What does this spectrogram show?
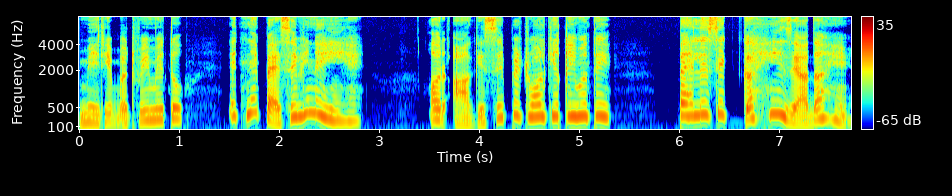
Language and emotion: Urdu, sad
